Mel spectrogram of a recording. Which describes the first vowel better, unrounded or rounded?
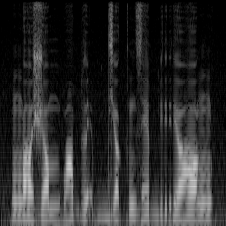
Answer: rounded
